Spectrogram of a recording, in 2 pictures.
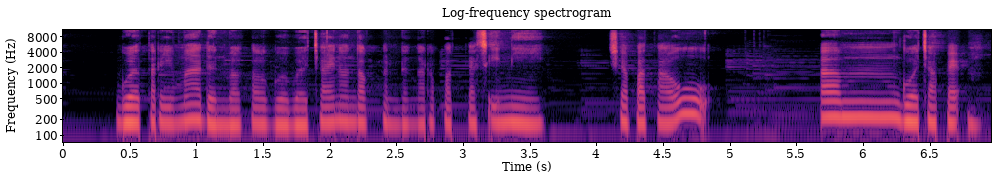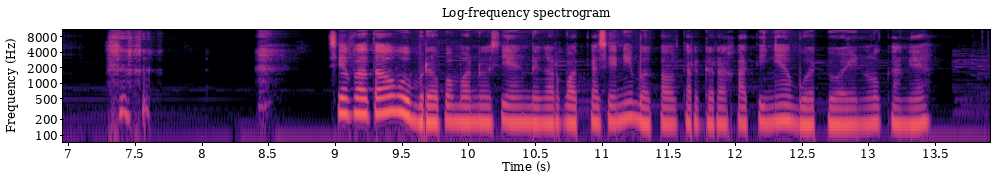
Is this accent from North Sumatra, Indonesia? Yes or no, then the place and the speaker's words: yes; North Sumatra, Indonesia; now in Bali, Indonesia; Asal gue dari Nia, Sumatera Utara, domisili Bali. Kalau umur baru 19 tahun untuk tahun 2021.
